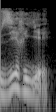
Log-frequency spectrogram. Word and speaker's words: iriez: Vous iriez. remember, when you get this EZ at the end, you get the sound E, okay?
